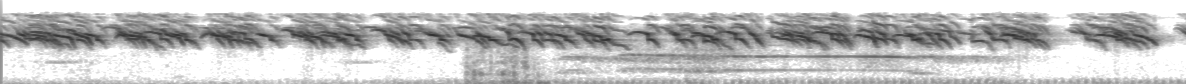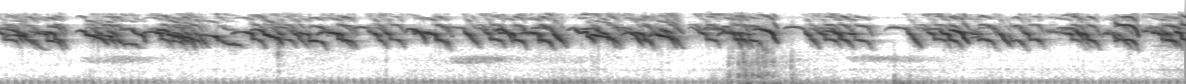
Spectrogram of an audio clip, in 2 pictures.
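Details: Hen's chicks peeping while their mother is absent, many voices packed into a steady stream of sharp, high, falling cheeps; a brief faint tone and a low soft hum sit beneath the chorus.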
